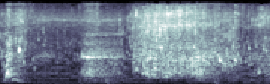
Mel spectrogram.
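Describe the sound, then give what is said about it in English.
Steady wash of water ambience at an indoor swimming pool where a diving class practices, with soft splashing and lapping that swells partway through, echoing. No voices are heard. “That's one reason for taking the class to the nearby swimming pool.”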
